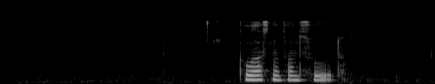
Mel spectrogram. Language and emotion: Russian, neutral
